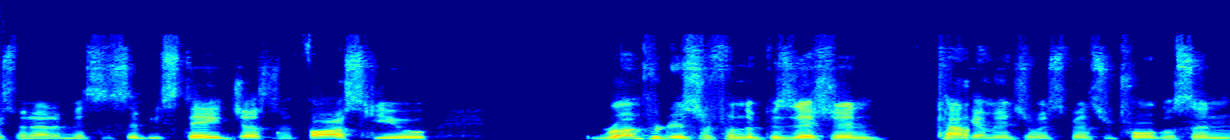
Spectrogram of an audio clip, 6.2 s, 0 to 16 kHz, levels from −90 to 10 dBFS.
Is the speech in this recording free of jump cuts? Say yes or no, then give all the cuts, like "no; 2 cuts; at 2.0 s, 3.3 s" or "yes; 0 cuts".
no; 1 cut; at 4.8 s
